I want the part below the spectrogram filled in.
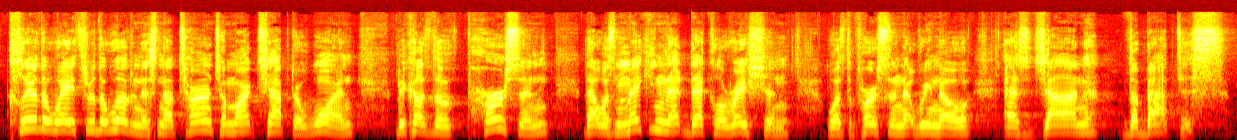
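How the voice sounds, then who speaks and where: Bright-voiced American preacher man in a hall. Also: a little high, unhurried. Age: middle-aged. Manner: emphatic, conversational, addresses listeners directly with folksy asides. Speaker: pastor. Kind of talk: sermon to a congregation. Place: large church auditorium stage, indoors. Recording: reverberant hall sound from stage.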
